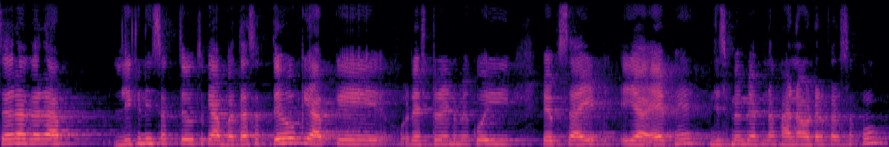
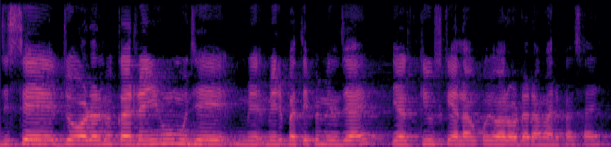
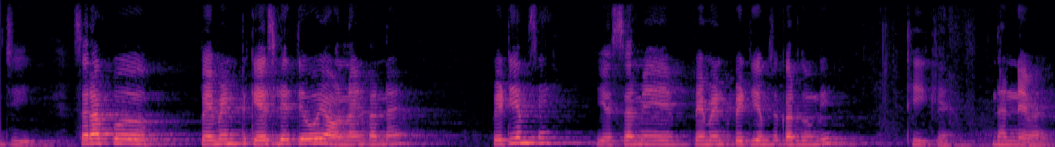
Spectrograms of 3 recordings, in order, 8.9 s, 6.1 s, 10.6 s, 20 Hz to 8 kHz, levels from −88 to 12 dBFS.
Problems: echo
